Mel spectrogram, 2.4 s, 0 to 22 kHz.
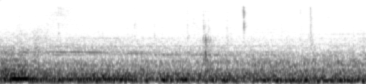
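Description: A 2026 Porsche 911 Turbo S hybrid drives fast, a steady, close engine and road drone with no talk.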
